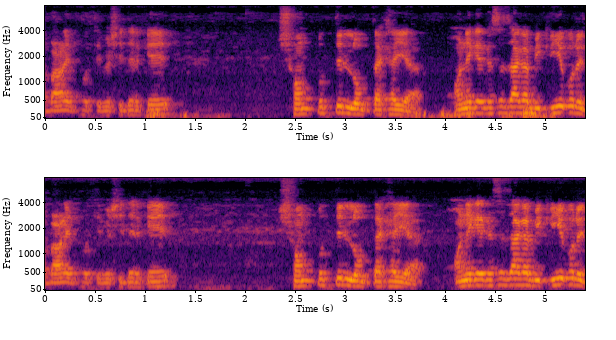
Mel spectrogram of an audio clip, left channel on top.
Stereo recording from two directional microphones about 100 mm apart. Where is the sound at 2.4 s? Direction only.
35° left (ahead or behind).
